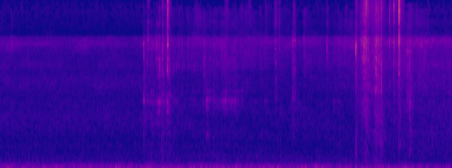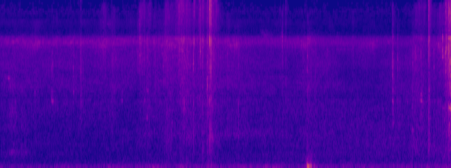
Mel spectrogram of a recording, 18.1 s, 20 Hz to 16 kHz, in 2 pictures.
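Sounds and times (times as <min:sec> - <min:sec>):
dry leaves and twigs crunching: 0:02.9 - 0:15.5, 0:16.8 - 0:18.0.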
